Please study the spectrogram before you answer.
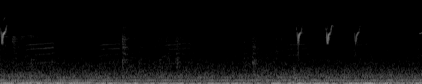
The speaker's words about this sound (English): Now pointed back up at the wild bird who's giving a few calls.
